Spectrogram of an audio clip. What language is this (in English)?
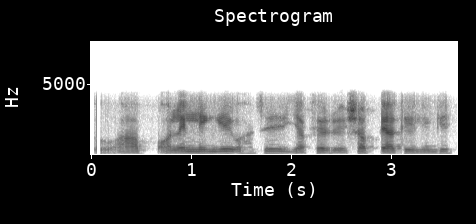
Urdu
